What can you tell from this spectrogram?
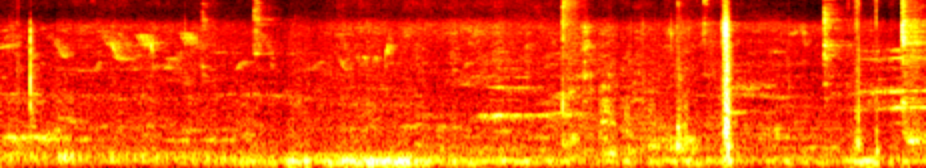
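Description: Quiet room tone with a few faint high chirps in the first second and scattered soft clicks, the sharpest about four and a half seconds in.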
